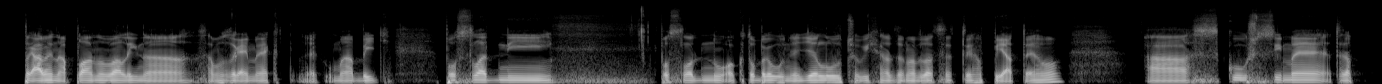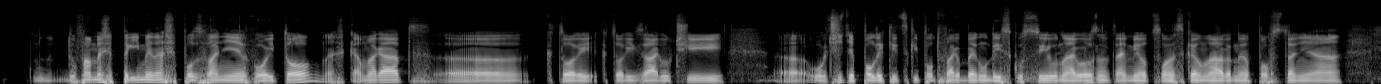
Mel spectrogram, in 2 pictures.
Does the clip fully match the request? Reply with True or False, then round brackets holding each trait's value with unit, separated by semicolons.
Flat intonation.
True (1.9 semitones)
